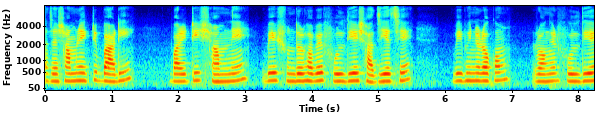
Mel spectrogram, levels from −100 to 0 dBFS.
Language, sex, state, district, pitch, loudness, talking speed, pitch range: Bengali, female, Odisha, Malkangiri, 230 Hz, -20 LUFS, 95 wpm, 220-240 Hz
